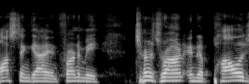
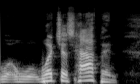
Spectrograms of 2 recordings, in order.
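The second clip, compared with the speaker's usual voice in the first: put-on confused voice, lower pitched; 4 semitones lower than usual. Retelling how a confused guy reacted after water was poured on him: imitating a confused guy. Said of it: "he's confused".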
